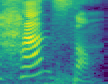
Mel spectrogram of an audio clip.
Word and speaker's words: handsome: d is silent and handsome handsome noddy there do not say the sound of d next here column condem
